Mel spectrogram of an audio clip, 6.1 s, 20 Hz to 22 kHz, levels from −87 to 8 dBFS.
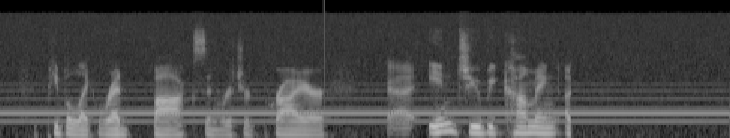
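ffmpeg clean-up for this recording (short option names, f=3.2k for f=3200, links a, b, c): -af "adeclick=t=4,bandreject=f=417.2:t=h:w=4,bandreject=f=834.4:t=h:w=4,bandreject=f=1.2516k:t=h:w=4,bandreject=f=1.6688k:t=h:w=4,bandreject=f=2.086k:t=h:w=4,bandreject=f=660:w=30,afwtdn=0.0045"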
